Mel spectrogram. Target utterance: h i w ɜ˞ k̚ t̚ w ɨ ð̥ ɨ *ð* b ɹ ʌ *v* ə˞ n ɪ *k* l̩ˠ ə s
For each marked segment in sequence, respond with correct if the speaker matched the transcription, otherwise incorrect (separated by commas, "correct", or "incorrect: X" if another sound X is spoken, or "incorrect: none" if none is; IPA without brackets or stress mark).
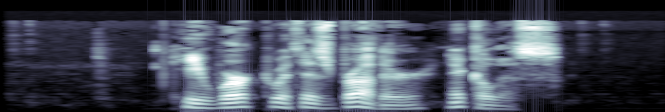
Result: incorrect: z, incorrect: ð, correct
